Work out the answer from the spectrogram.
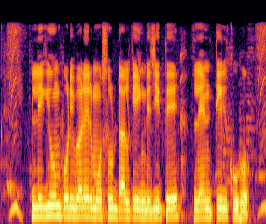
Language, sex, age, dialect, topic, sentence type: Bengali, male, 25-30, Rajbangshi, agriculture, statement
